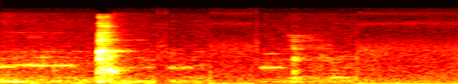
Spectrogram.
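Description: A single brief, sharp throat sound about half a second in, in a pause in the reading; the rest is faint room tone over the call.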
